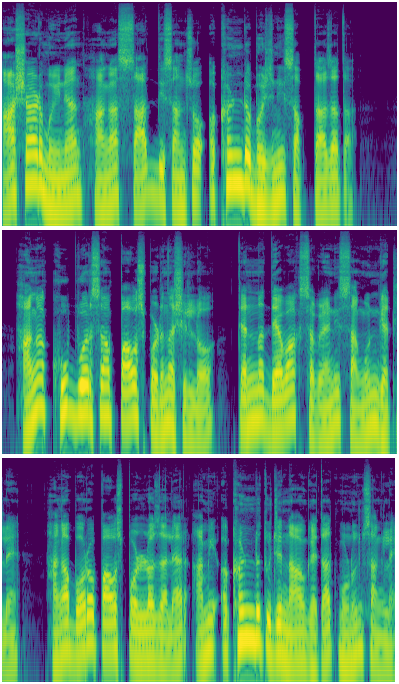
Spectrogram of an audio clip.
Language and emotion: Goan Konkani, neutral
